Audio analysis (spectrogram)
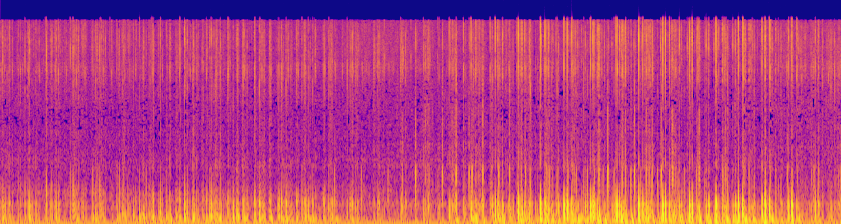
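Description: Fingertips and short nails scratch and tap on a solid brown (tan) leather belt strap with holes, held curved. The result is a dense, dry patter of soft, low scuffs and taps with no ring, growing louder in the second half.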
